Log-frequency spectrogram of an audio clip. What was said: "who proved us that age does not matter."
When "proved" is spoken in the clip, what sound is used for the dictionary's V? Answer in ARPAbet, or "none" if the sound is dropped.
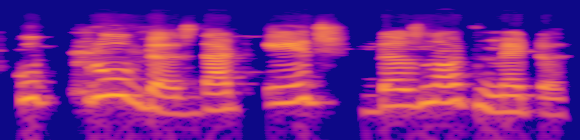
V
